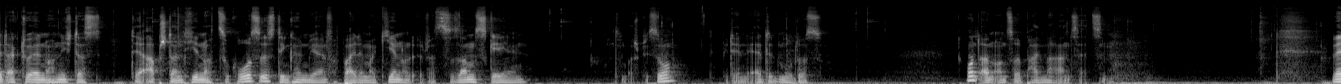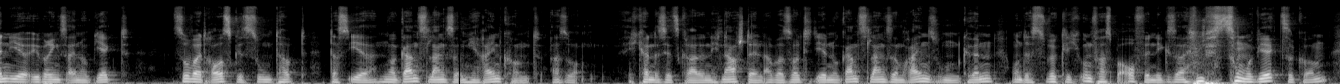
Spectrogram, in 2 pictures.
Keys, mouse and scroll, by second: 0.6 click, 1.4 shift+click, 2.4 s, 6.6 Tab, 7.9 g, 8.9 middle click, 9.9 scroll up 1, 10.0 g, 11.6 shift+middle click, 12.8 middle click, 13.5 ctrl+middle click, 14.8 scroll down 5, 15.8-16.5 scroll down 4, 17.1-17.8 scroll up 1, 17.8 click, 18.2-18.8 scroll up 2, 18.8-20.2 scroll down 1, 20.2-20.8 scroll down 2, 22.0-25.6 scroll up 7.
